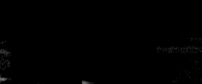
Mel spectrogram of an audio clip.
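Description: Near silence in a pause between spoken sentences, with a brief low thump about a second in and a soft intake of breath near the end, just before the next sentence begins.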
